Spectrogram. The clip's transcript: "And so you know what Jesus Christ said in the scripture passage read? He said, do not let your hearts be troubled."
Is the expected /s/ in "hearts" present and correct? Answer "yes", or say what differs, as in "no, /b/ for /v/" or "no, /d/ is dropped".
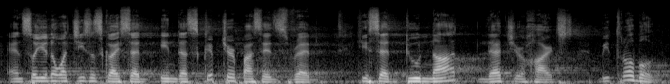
yes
